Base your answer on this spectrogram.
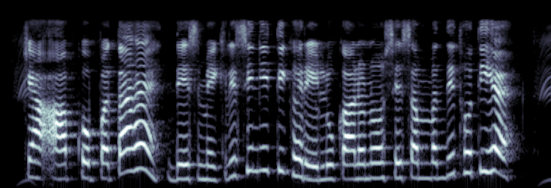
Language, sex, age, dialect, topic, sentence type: Hindi, female, 25-30, Garhwali, agriculture, statement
